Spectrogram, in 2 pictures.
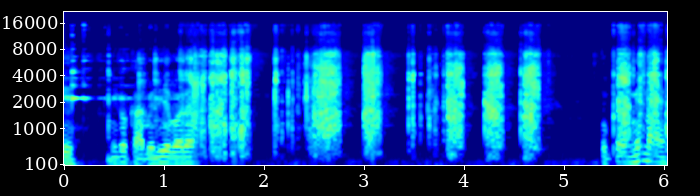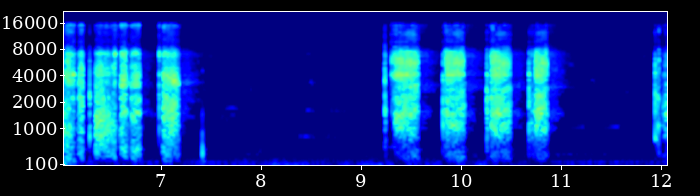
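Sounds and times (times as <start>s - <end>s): metal can scraping on asphalt: 0.6s - 7.5s.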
